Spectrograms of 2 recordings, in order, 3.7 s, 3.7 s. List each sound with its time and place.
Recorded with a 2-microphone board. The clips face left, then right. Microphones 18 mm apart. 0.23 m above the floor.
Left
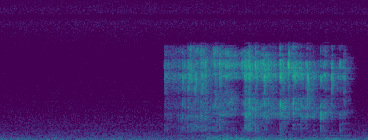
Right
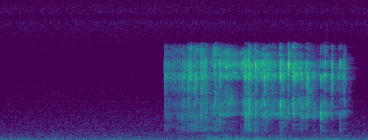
1.6 s crumpling: 45° right (ahead or behind), 0.7 m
